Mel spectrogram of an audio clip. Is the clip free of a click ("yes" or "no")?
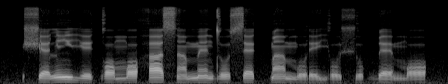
yes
